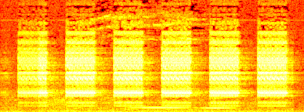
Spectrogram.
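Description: An alarm clock rings in a bedroom with a run of bright electronic beeps, each a short buzzing burst separated by brief gaps in a steady, even rhythm, repeating several times with nothing else heard.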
